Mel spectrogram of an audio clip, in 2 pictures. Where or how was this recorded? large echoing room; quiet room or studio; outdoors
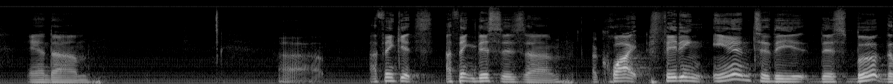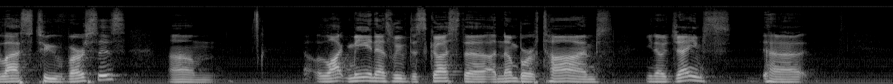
large echoing room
